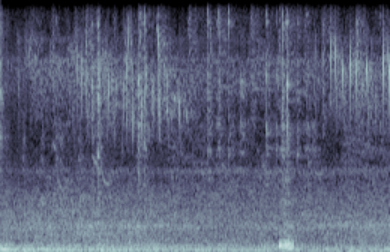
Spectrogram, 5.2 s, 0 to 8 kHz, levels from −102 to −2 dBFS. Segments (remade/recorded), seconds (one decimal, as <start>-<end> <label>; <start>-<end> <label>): 0.0-5.2 recorded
